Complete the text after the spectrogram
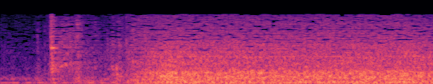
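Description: An engine starts up close by: a brief click and cranking, then it catches and builds within a second into a loud, steady running rumble that holds to the end. No one speaks.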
